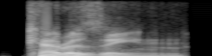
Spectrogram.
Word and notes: kerosine: British English

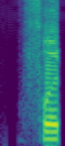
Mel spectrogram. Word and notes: feu: American English

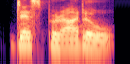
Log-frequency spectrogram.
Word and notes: desperado: Indian

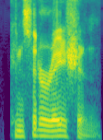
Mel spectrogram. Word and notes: consideration: American English

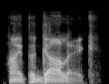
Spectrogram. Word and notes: hypergolic: British English

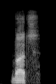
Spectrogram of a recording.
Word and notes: butte: British English

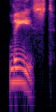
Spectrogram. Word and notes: least: American English

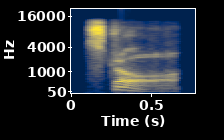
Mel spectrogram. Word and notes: straw: British English

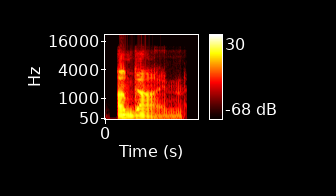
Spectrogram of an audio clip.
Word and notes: undine: British English

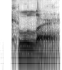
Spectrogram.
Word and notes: cooler: American English

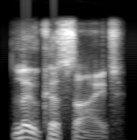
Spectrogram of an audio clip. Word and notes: leucocyte: British English

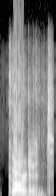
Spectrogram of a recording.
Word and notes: guardant: American English

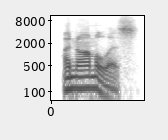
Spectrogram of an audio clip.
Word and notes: anomalous: American English

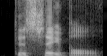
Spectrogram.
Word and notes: disable: American English

